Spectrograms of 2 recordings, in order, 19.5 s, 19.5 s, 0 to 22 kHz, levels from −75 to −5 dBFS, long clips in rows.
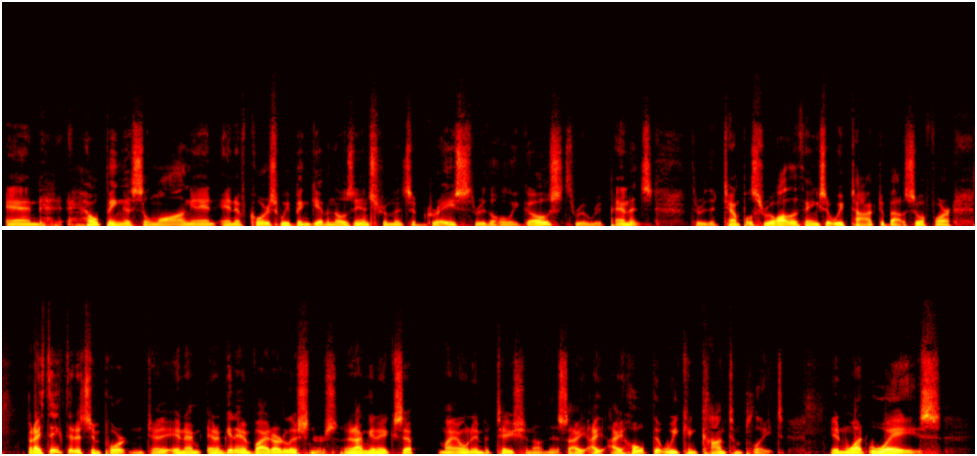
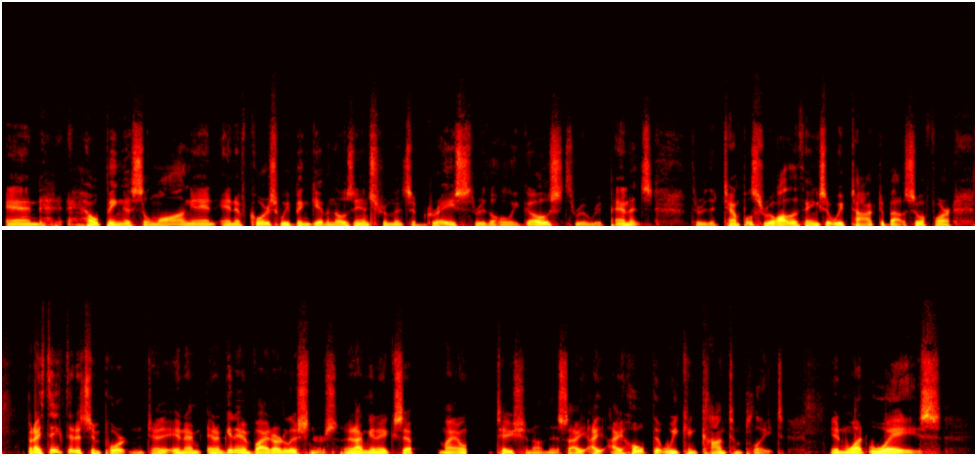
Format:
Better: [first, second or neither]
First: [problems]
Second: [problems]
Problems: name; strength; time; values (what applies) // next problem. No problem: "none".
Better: first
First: none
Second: audio cutting out; at 14 s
